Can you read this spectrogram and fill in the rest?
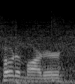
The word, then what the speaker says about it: Protomartyr: We're at St. Stephen Protomartyr.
